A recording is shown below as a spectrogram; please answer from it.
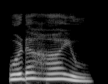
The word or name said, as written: ಒಡಹಾಯ್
